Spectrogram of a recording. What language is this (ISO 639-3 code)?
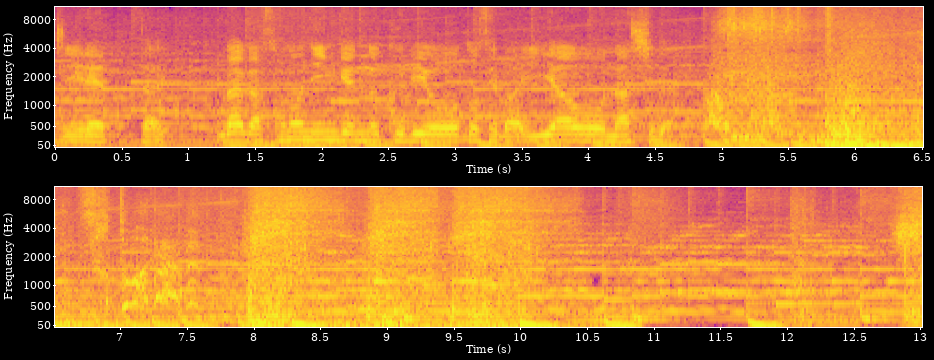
jpn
